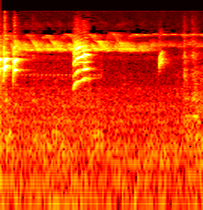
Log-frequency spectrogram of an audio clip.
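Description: Canaries kept indoors sing in short bright bursts, a few high chirps and trills spaced apart, fairly close and clear against a quiet room.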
